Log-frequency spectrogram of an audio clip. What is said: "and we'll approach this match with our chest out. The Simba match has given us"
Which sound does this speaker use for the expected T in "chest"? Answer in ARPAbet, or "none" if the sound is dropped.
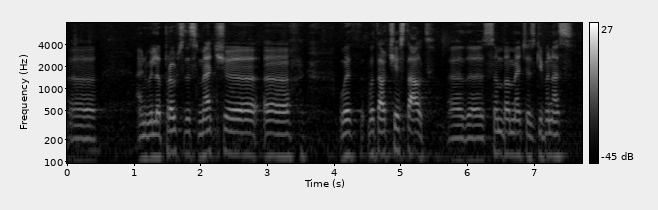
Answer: T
